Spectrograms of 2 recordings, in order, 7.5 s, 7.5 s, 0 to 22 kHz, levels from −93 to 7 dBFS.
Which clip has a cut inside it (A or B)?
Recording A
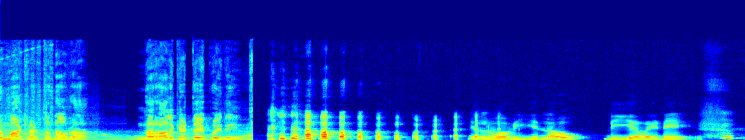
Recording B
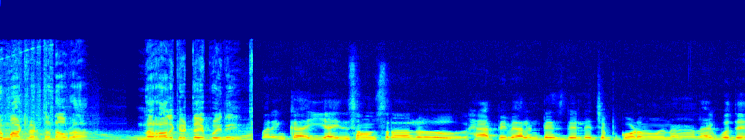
B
